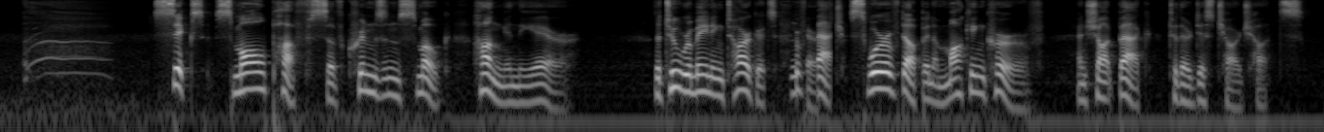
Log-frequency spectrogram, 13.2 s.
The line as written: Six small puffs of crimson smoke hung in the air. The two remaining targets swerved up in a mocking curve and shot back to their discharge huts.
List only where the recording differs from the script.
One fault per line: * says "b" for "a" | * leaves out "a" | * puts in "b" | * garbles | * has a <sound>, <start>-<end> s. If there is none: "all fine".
* has a breath, 0.2-1.2 s
* garbles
